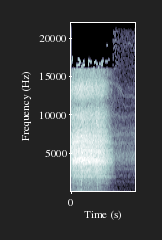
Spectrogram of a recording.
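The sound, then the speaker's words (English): A single deep breath drawn in through the nose, an airy, hissing sniff. It is strong for about half a second and then tapers off quietly. “everybody just take a deep breath through your nose.”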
